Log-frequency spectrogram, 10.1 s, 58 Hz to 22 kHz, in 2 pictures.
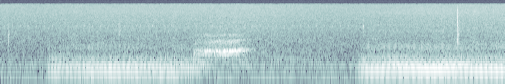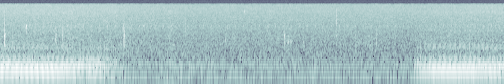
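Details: Elderly 15-year-old female cat, recorded shortly before her death, giving low rumbling purr-like sounds in three long stretches, with a brief higher moaning note near the second second and quiet room background between.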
